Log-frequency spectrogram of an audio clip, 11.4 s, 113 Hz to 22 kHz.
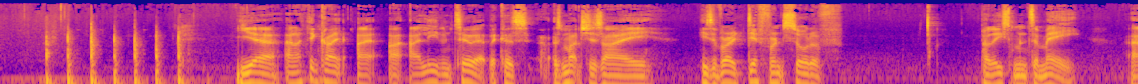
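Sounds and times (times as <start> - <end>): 
hard knocking on a door: 0.4 - 2.0
speech: 2.4 - 8.5, 9.8 - 11.3.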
